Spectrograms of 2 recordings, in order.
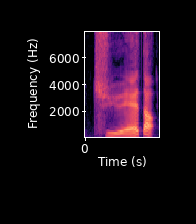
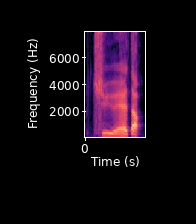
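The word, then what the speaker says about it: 觉得: 이것 을 발음 해 봅시다 . 주 에드 . 사실 이 안 에는 미묘 한 움라우트 발음 이 숨겨져 있습니다 . 그러니 " 주 " 라고 발음 해 주세요 .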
